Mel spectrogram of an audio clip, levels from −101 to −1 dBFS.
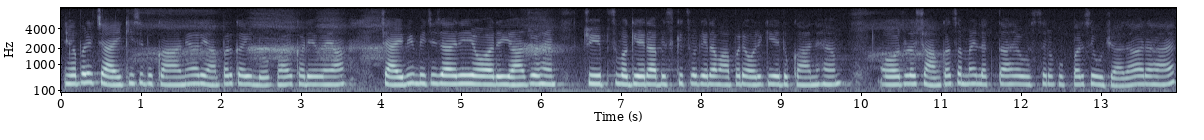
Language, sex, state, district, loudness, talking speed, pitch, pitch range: Hindi, female, Bihar, Bhagalpur, -26 LUFS, 230 wpm, 250 Hz, 245-265 Hz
